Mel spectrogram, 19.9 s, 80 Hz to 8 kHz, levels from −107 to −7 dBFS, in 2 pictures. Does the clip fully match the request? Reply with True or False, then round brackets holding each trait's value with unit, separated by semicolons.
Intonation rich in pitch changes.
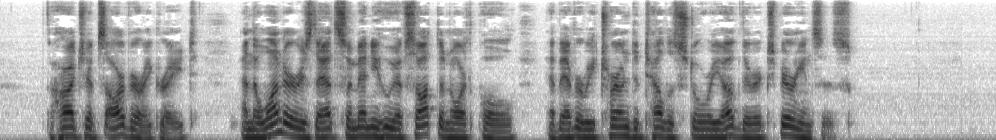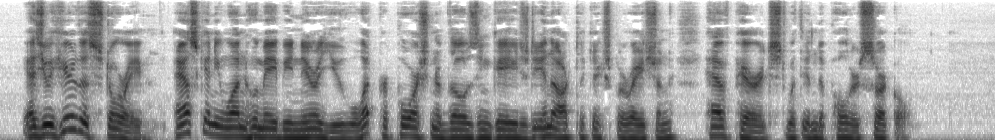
False (3.4 semitones)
